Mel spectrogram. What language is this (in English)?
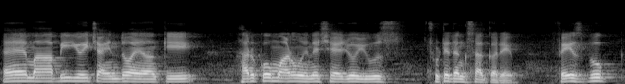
Sindhi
